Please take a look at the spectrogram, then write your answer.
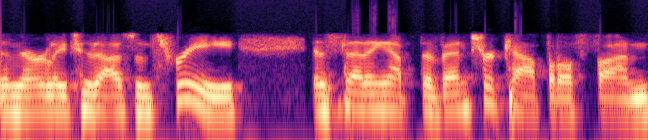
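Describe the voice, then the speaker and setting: This man speaks with an Atlantic Canadian accent. His pace is moderate and his pitch variation ordinary. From New Brunswick, Canada (Fredericton). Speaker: head of an investment foundation. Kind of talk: podcast interview.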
